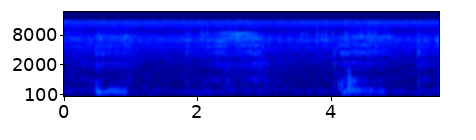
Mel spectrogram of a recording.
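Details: Male being petted while trying to sleep, snoring: two soft, low, buzzing sleep breaths a few seconds apart over quiet room noise.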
